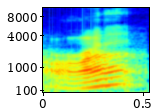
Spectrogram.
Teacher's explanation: ஐன் ஃபத்தா அ, இது நடுத்தொண்டையிலேருந்து வரணும்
